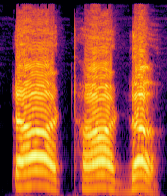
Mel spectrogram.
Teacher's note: री टूर्षाणाम मूर्धा, तो री टू मतलब ट वर्ग, ट वर्ग में आ जाता है ड, ट ठ ड, तो इसका मतलब इसका उच्चारण स्थान क्या हो जाएगा? मूर्धा।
